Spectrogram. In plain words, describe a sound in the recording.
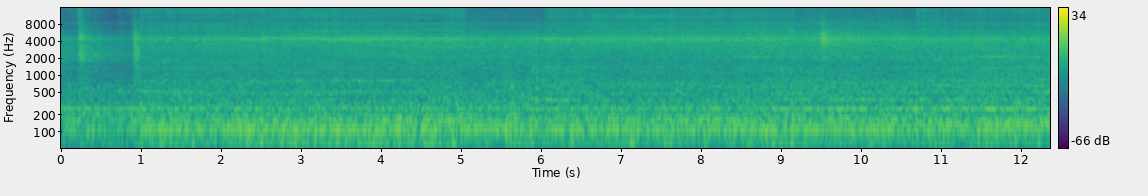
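A robotic MIG welding arc crackles and hisses.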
